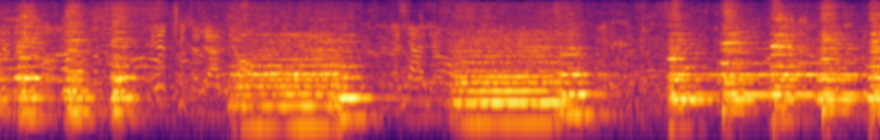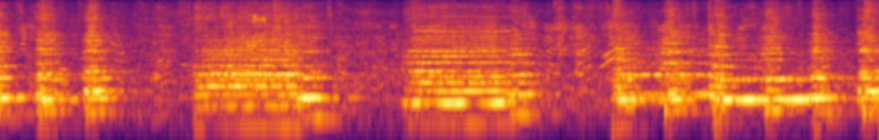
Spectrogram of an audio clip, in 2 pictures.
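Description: Live band music: a tune played in phrases of held notes with short breaks between them, with crowd chatter underneath.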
